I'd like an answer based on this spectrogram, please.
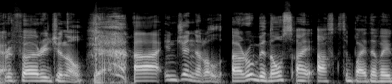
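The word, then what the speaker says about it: Rubinoos: of the band the rubinus the rubinus the ruos I tried to pronounce it several times correctly but now I made a mistake the Rubinos absolutely um and for a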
